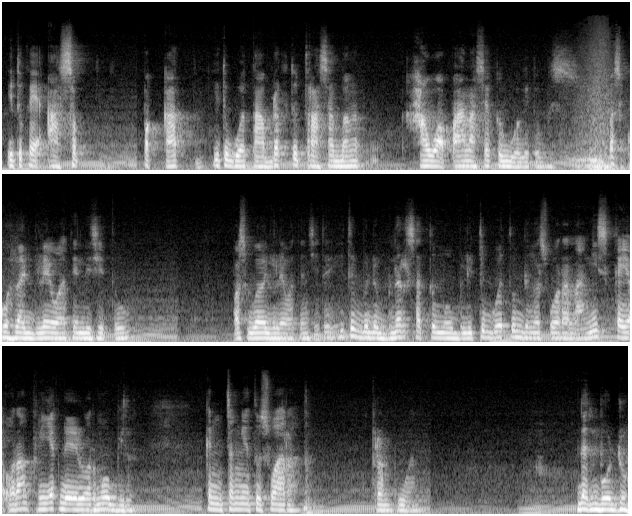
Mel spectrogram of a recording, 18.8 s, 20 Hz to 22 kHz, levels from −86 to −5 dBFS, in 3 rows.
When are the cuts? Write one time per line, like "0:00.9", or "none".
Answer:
0:06.0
